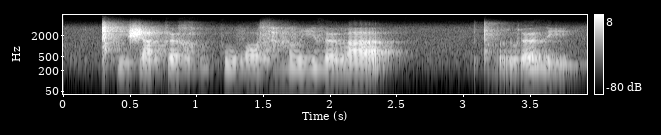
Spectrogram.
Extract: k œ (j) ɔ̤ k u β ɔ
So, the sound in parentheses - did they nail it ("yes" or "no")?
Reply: no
